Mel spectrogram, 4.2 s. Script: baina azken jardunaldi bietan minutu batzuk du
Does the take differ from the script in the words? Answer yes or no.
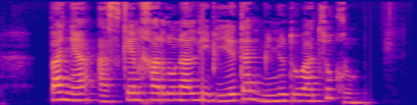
no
